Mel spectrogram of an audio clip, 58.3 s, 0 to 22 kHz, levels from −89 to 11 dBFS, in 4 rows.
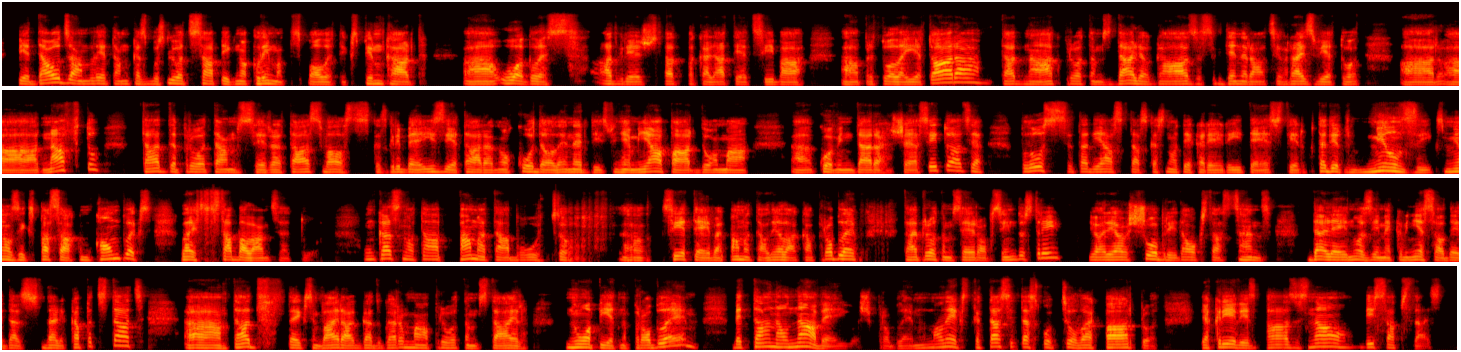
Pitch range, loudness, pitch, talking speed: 115-145 Hz, -30 LUFS, 125 Hz, 130 wpm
